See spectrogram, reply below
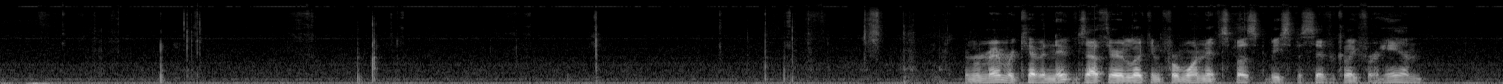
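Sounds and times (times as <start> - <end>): steady low hum: 0.0 - 15.0
cards clicking and sliding: 0.5 - 2.1, 4.9 - 6.1, 7.2 - 9.2.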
